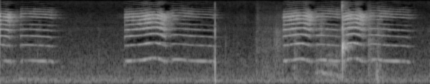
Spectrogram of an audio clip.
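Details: Squeaky sound from a pet dog: three high, piping squeaks, slightly rising then falling, separated by pauses, with a sharp click in between.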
